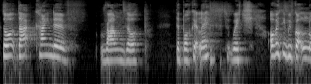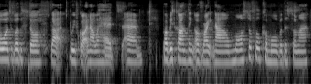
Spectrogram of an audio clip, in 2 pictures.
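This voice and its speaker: A woman's voice: medium pitch, measured pace, a bit bright, poor audio. A young woman, co-hosting a podcast in casual, bubbly chat. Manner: chatty, bubbly, gushing. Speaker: podcast co-host.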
